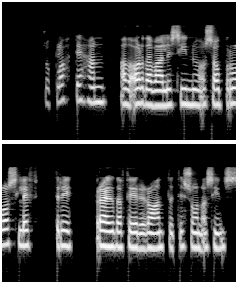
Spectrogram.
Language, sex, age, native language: Icelandic, female, 30-39, Icelandic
